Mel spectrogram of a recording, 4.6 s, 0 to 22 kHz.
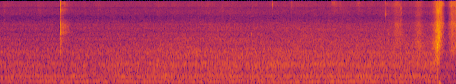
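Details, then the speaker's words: GE (Haier) 5,100 BTU window air conditioner, 2013, R410a, fan on high with compressor off: steady, even blower hum, constant drone, no rattles or scraping, lawnmower outside; fan healthy. "a huge difference when it comes to the fan speeds"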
